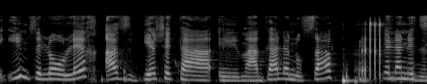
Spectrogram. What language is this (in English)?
Hebrew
